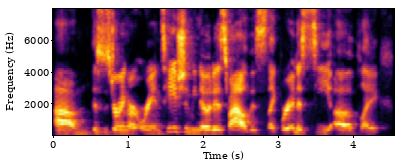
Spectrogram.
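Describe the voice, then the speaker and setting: A woman from Miami tells stories as a podcast guest, lively and animated, often breaking into laughter. Her voice sits at an ordinary middle pitch and swings freely as she talks. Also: fairly quick. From Miami, USA. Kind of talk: casual storytelling chat.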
